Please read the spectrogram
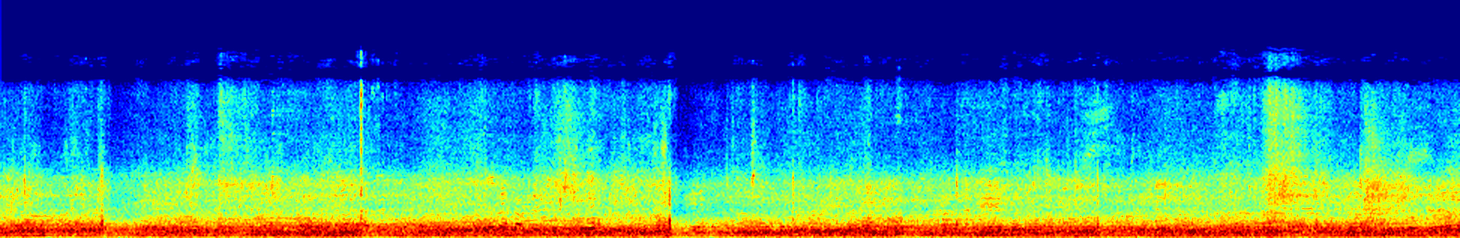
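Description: A crowd of people talking at once: a steady murmur of many voices in a large hall.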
